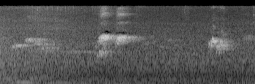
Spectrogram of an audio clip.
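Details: Red-whiskered bulbul song for singing contests and training white-cheeked birds: a faint opening phrase, then two loud clipped whistled notes close together, and one more short bright burst a second later.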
